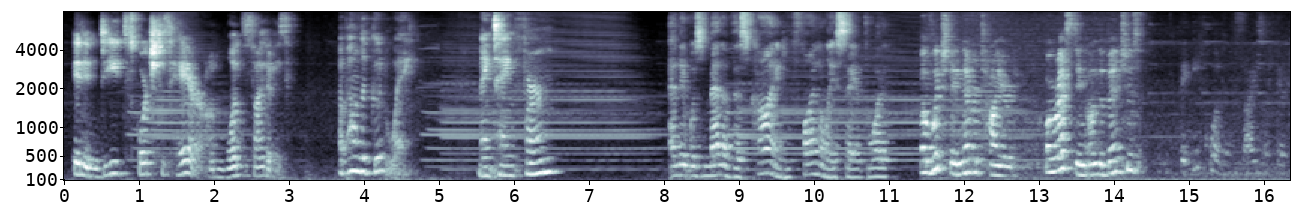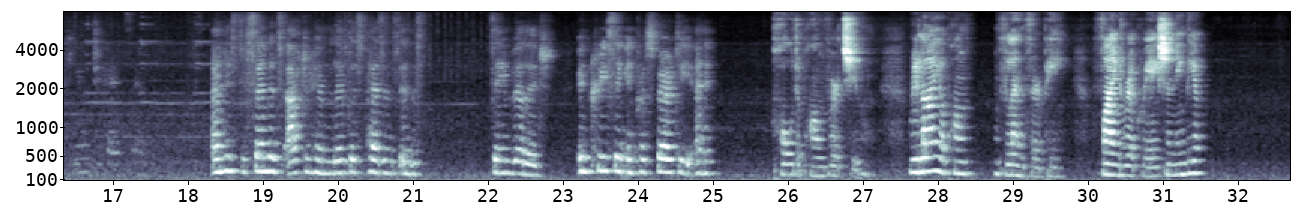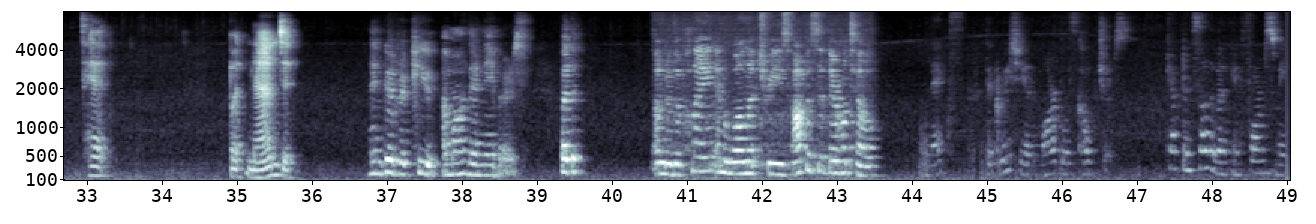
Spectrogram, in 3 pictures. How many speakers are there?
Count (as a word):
six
